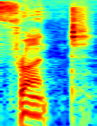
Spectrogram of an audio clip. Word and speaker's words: front: So again, this is the schwa sound, fra, and then you have that final N sound. So the tip of your tongue is touching the roof of your mouth.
